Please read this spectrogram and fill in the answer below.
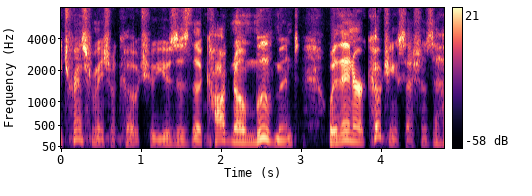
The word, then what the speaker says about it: Cognomovement: How do I pronounce this correctly, Katie? A Cognomovement? – You got it. Yep. Perfect.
